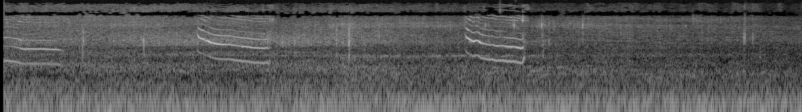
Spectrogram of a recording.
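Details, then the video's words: Cat meowing: three drawn-out, falling meows near the start, middle and five seconds in, each sliding downward in pitch, over a steady low rumble like passing traffic or an engine. "Cat Meowing"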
